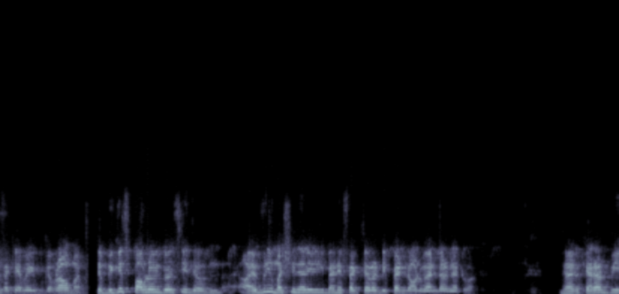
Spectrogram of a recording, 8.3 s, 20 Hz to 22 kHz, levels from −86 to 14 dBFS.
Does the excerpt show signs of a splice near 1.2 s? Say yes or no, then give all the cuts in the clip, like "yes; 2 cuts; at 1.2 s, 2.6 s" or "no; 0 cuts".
yes; 1 cut; at 1.2 s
